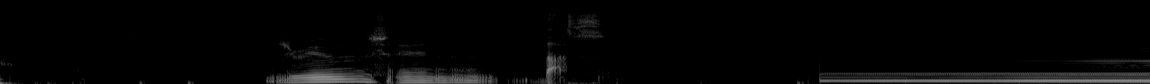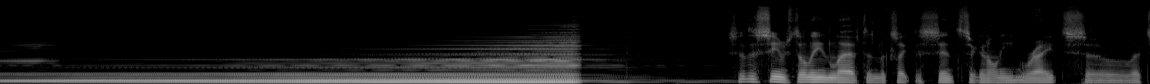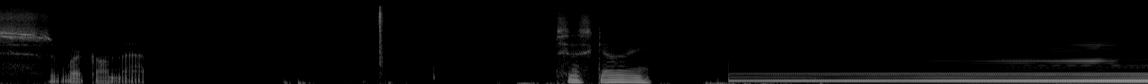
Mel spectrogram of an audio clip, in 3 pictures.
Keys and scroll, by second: 7.9 space, 22.3 space, 25.9 super+=, 30.0 space.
